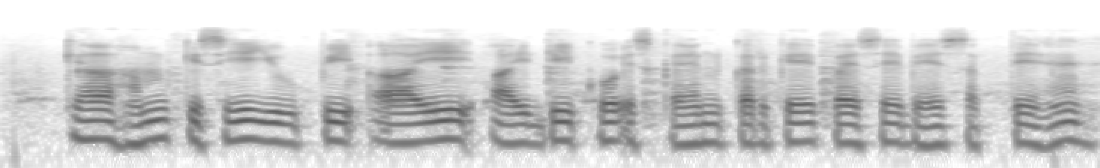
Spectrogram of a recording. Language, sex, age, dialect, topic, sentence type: Hindi, male, 25-30, Awadhi Bundeli, banking, question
